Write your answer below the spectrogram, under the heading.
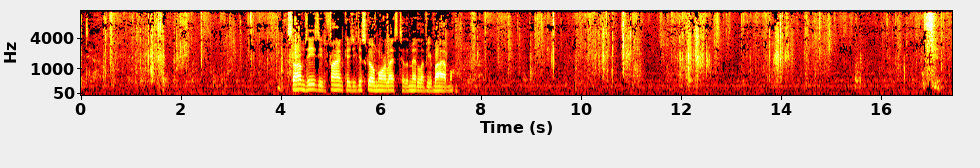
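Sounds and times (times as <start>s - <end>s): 
low steady hum: 0.0s - 17.4s
speech: 3.9s - 7.7s
person sneezing: 16.8s - 17.4s.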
